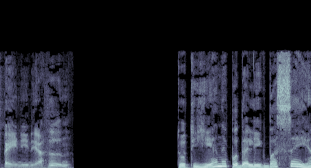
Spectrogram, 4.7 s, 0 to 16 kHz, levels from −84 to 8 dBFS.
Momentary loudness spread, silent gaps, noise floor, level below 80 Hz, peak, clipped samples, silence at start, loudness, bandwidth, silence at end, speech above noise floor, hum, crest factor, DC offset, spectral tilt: 10 LU; 1.12-2.62 s; under -90 dBFS; -36 dBFS; 0 dBFS; under 0.1%; 0.05 s; -14 LUFS; 11.5 kHz; 0 s; over 76 dB; none; 16 dB; under 0.1%; -4.5 dB/octave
